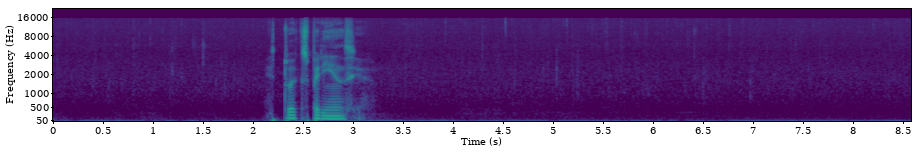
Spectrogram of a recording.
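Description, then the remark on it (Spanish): Steady, soft rain patters on surfaces in a forest throughout, a low continuous hiss in the background, while a calm voice speaks briefly near the start. “Te invito a tener esta imagen, tu bosque, es tu bosque tu lluvia,”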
